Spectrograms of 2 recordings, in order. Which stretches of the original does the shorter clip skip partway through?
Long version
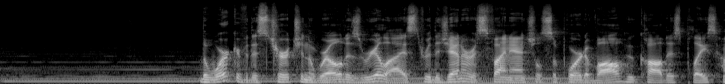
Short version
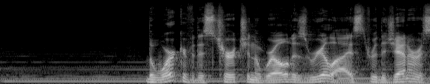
1.4 s to 2.0 s

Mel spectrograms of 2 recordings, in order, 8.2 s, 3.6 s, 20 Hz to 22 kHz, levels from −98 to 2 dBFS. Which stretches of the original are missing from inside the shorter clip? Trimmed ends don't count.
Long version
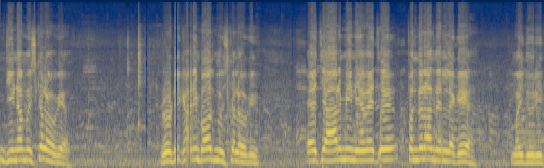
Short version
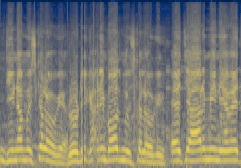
1.0 s to 2.4 s, 3.9 s to 4.5 s

